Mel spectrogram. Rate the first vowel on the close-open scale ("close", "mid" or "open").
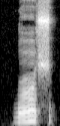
mid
